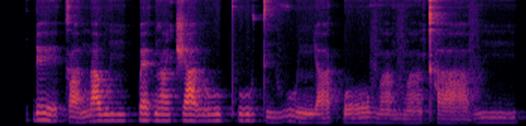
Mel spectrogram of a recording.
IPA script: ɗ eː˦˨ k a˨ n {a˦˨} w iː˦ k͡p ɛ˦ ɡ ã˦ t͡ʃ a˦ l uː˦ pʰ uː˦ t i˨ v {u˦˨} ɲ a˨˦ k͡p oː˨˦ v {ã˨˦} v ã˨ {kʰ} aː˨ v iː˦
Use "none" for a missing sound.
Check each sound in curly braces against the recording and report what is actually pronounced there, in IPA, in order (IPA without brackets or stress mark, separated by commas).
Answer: a˦, u˦˨, ã˨, kʰ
